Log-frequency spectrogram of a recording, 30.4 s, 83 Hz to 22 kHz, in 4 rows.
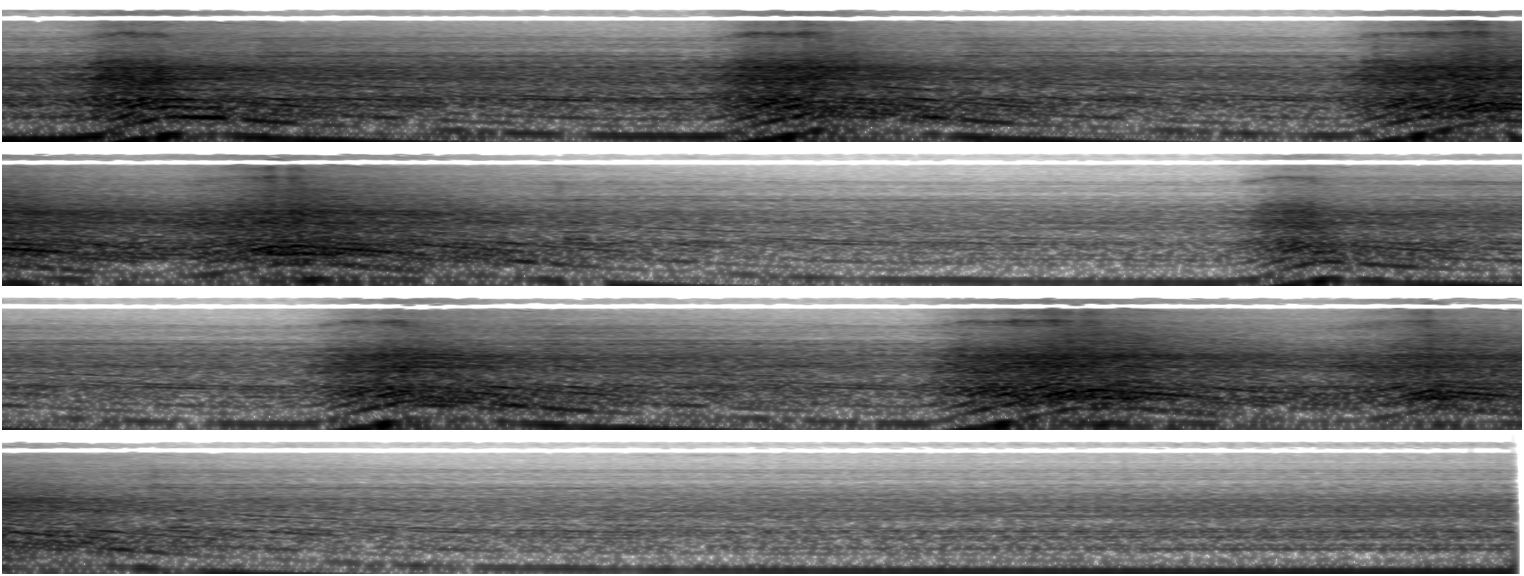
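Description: GM 3.0 L Duramax inline-six turbodiesel free-revved in eight short blips, each rising and falling in pitch with a high turbo whistle sweeping along, then settling to a steady idle for the last few seconds.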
